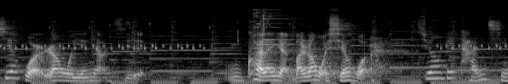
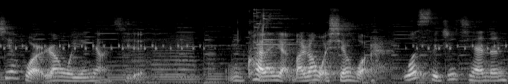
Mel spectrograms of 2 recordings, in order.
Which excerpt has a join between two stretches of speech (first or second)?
second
